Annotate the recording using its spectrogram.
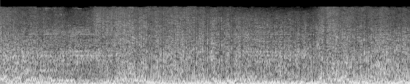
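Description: A laser beam fires with a buzzing roar.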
